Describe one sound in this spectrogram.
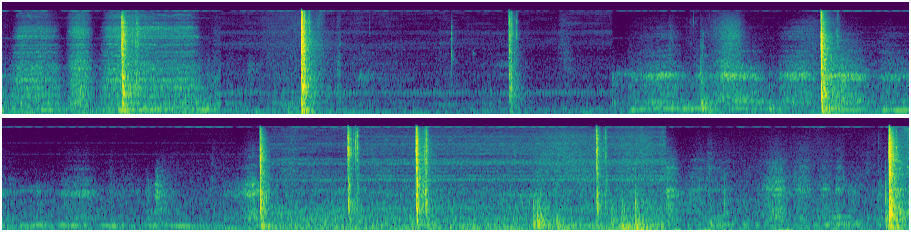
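Fingers tap on a laptop keyboard.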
